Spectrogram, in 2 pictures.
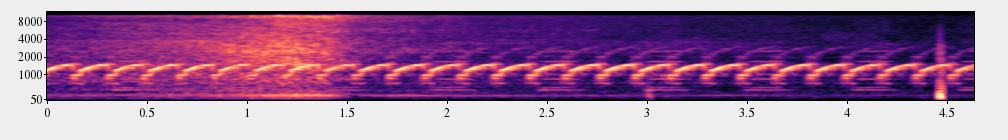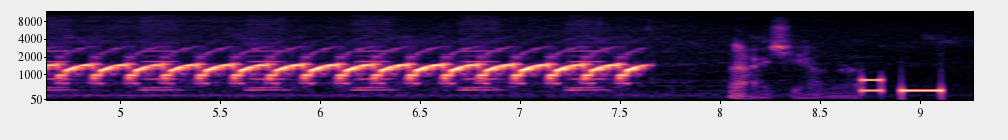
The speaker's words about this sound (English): Yeah, can you find out who has this car and have them come down here and turn off the alarm?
